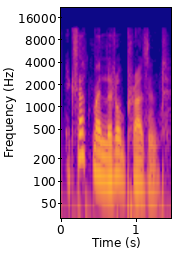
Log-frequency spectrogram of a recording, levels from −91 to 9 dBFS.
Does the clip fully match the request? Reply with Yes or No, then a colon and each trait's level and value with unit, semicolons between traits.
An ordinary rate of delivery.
Yes: average, 165 wpm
